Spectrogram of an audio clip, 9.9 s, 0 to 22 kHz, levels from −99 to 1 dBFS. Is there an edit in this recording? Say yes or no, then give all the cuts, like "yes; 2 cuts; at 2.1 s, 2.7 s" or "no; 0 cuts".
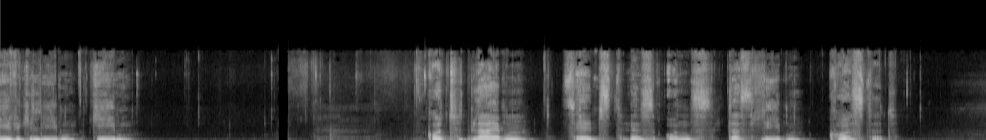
yes; 2 cuts; at 4.7 s, 6.3 s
